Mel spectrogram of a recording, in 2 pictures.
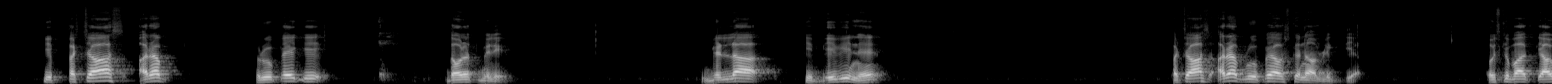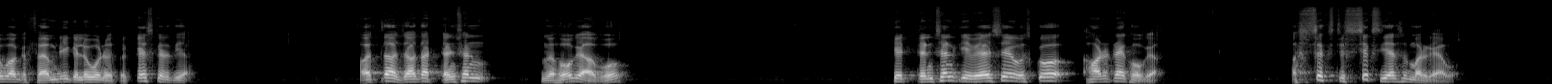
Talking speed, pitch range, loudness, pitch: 115 wpm, 125-200 Hz, -21 LUFS, 150 Hz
